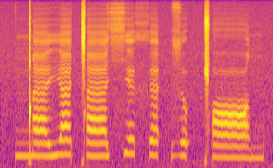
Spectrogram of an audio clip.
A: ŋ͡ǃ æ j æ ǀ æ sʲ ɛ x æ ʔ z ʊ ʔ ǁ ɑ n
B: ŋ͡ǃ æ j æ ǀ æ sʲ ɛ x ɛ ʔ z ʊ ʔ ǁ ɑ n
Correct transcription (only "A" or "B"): B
